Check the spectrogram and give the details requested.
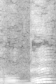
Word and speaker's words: род: Kita menulis род, tapi bacanya род.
